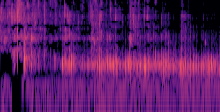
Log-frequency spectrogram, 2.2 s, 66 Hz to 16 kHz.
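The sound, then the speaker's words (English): A chocolate raspberry stout of 7.1% alcohol pours steadily into a glass, a continuous bubbling, splashing stream with a rising fill tone, lasting a couple of seconds with no one talking. “It's pouring. When I'm watching it as it's pouring, it's very light in color.”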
